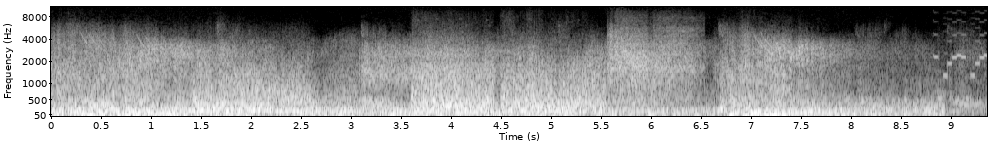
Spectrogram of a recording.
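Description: Artillery bombardment in an animated space battle: loud, rolling booms and blasts pile into a dense, continuous roar that briefly dips a few times before surging again.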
